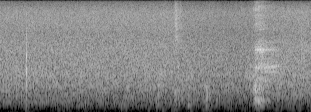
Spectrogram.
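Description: Two creeks near the Heavener Runestone flow together in a steady, broadband rushing of water, continuous and fairly close, with a few faint knocks and a brief rustle near the end.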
